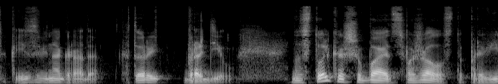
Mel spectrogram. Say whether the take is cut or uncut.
cut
